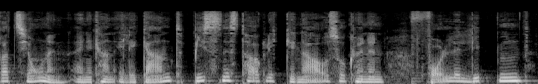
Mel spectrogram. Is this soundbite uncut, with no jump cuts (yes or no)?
no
